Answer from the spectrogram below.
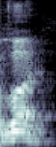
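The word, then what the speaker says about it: were: ठीक है, वर तो क्या बोलते हैं इसको? वेयर नहीं बोलेंगे, वर बोलेंगे। ठीक है, वेयर बोलने का अर्थ हो जाएगा कि कहाँ।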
